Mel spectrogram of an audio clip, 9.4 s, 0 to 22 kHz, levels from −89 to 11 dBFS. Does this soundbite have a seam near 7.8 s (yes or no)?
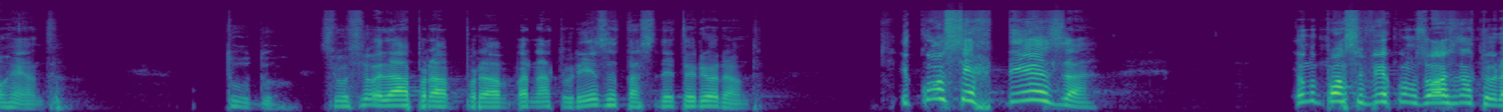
no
